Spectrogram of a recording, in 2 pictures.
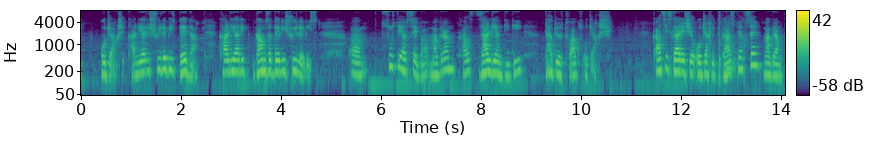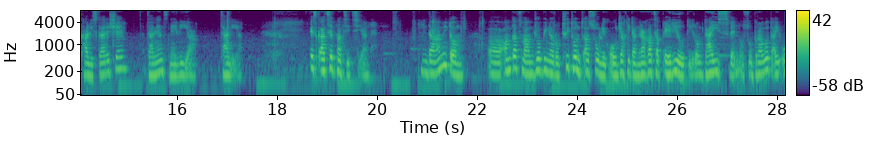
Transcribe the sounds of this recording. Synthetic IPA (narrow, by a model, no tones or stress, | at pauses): ɔd͡ʒa̰χʃi̥kʰa̰liaɾiʃwilɛbisd̪ɛd̪a̰kʰaliaɾiɡamzɾd̪ɛliʃwilɛbḭs | sust̪ʼiaɾsɛba̰maɡɾamkʰalˠsd̪zaliand̪id̪id̪̥at̪ʼwiɾt̪ʰwa̰ːkʷʰsɔd͡ʒa̰χʃi̥ | kʼat̪sʰisɡaɾɛʃɛʔɔd͡ʒaχid̪ɡaspʰɛχz̥ɛmaɡɾamkʰalisɡaɾɛʃɛ | d̪zaliand̪znɛlia̰ | d̪z̥alḭan | ɛskʼat̪sʰɛbmat̪sʰit̪sʰia̰n | d̪aːmit̪ʼɔm | a̰mkʼat̪sʰmaːmd͡ʒɔbinaɾɔt̪ʰwit̪ʰɔnt̪sʼasuliqʼɔ̰ːd͡ʒaχid̪anɾaʁat̪sʰapʼɛɾiɔd̪ḭɾɔmd̪aisvɛnɔ̰subɾalˠɔt̪ʰaj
